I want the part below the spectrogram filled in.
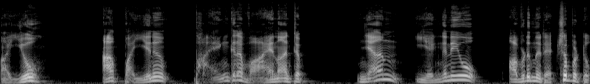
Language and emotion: Malayalam, disgusted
